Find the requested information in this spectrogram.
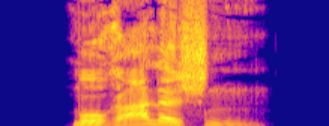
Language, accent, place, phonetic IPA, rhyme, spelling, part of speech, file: German, Germany, Berlin, [moˈʁaːlɪʃn̩], -aːlɪʃn̩, moralischen, adjective, De-moralischen.ogg
- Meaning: inflection of moralisch: 1. strong genitive masculine/neuter singular 2. weak/mixed genitive/dative all-gender singular 3. strong/weak/mixed accusative masculine singular 4. strong dative plural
